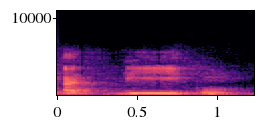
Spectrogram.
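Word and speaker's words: الديك: Kemudian contoh yang lain adalah dikun. Dikun itu artinya adalah ayam jantan. Ya, kalau dimasuki alif lam maka menjadi addiku. Addiku, ya. Begitu cara membacanya.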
